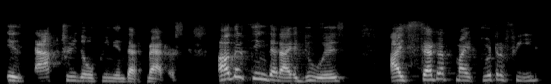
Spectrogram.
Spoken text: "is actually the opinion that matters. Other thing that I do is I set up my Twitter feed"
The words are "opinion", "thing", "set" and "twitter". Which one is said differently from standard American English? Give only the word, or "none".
thing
